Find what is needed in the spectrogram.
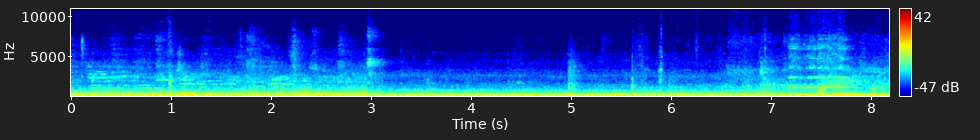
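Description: A steady low rumble of background noise, with faint music and voices mixed in and a few light clicks.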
